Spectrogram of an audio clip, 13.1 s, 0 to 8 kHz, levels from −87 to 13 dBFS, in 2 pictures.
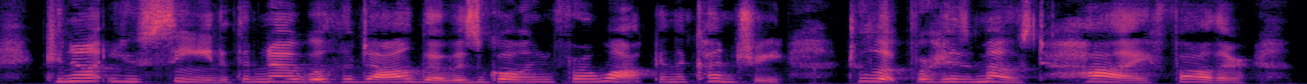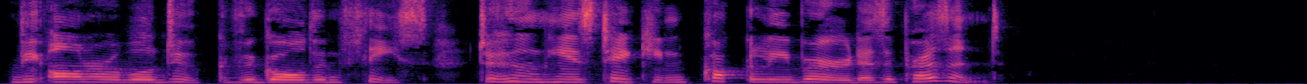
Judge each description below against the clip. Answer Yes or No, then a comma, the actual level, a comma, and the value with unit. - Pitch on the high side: Yes, high, 245 Hz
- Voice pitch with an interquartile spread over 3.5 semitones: No, average, 2.7 semitones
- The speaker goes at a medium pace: Yes, average, 185 wpm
